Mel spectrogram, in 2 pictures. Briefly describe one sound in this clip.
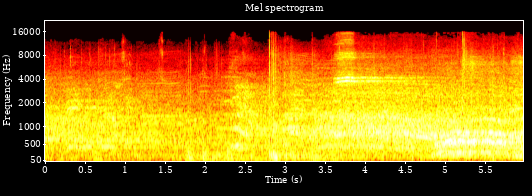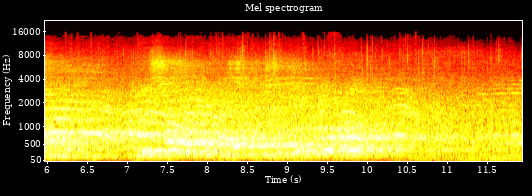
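A large crowd in an echoing arena cheers and chants loudly.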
